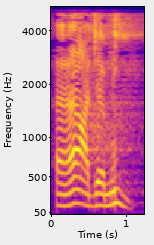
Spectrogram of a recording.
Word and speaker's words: أعجمي: قرأ حفص هذه الكلمة بتسهيل الهمزة الثانية الهمزة الثانية قرأ بالتسهيل بينها وبين الألف، يعني ننطقها بين الهمزة والألف، وهذا يضبط بالتلقي والمشافهة على شيخ متقن. لا تقول ليست بين الهمزة والهاء، من قال بين الهمزة والهاء فهذا خطأ، الصحيح بين الهمزة والألف، فتقول أعجمي، يعني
